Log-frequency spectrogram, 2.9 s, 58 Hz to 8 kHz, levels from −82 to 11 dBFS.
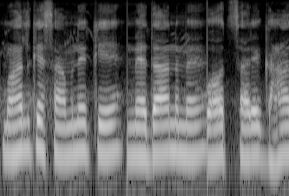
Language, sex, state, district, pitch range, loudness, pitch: Hindi, male, Jharkhand, Deoghar, 165-175 Hz, -15 LUFS, 165 Hz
